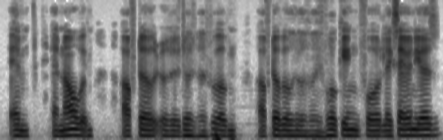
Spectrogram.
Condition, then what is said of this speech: Stuttering. And even I stutter when I speak.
